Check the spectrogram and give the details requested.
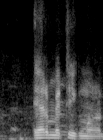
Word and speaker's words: hermétiquement: Et que les greniers demeurassent, vous voyez, hermétiquement. Donc hermétiquement commence par un H muet.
